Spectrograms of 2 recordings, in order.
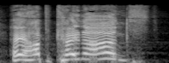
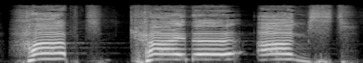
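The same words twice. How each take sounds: First: High, bright call with "keine" leaned on; Moses reassuring. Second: High, loud, drawn-out "habt keine Angst"; Moses reassuring. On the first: Preacher replaying Moses to the crowd, pitched high. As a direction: cry out "habt keine Angst" to the crowd. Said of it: "der Hammer, oder?". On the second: Preacher voicing Moses to the frightened people, raised and drawn out. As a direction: Moses calling out to calm the people. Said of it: "Doch Mose sagte zum Volk". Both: Acted.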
